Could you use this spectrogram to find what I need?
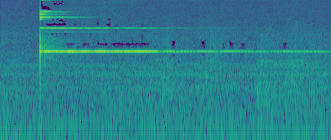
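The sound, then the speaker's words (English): A single bell is chimed once during a moment of quiet reflection, giving a sharp, bright onset and a clear, ringing tone that sustains and slowly fades over several seconds, with no talking. “And so as I chime the bells and we let joy expand our hearts, let's just bask in the solitude of the quiet.”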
